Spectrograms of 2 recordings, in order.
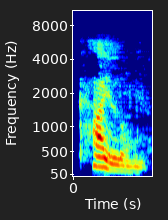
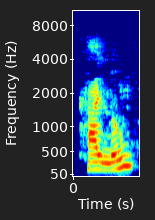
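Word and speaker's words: caelum: double vow which is pronounced I as in the English long I sound as in the i in like kyum sometimes if you say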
